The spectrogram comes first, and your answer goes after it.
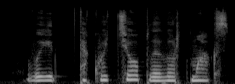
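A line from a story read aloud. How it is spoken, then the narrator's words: Muffled whisper into chest. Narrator (Russian): шепнула Алина ему в грудь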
